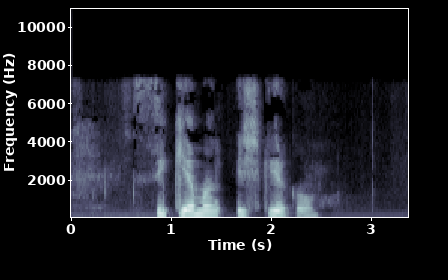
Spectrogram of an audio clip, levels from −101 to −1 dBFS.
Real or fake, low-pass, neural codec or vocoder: real; 7.2 kHz; none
